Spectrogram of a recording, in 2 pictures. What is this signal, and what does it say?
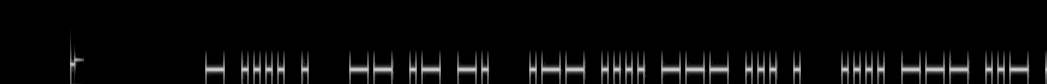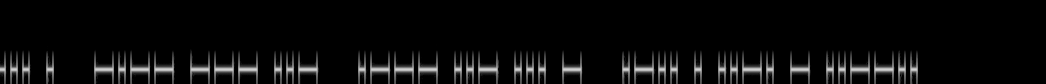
Morse code, heard as a keyed tone, about 20 wpm, 700 Hz. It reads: THE MAN WHOSE HOUSE YOU JUST LEFT?
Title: Sentences from Top 1200 Words 20wpm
